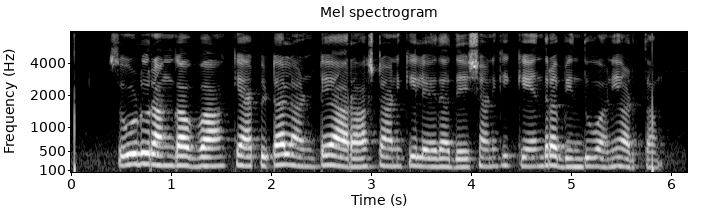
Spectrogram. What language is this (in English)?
Telugu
